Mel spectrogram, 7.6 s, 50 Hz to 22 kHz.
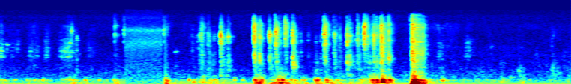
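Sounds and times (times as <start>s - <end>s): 
typing a search on a computer keyboard: 1.7s - 5.6s.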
